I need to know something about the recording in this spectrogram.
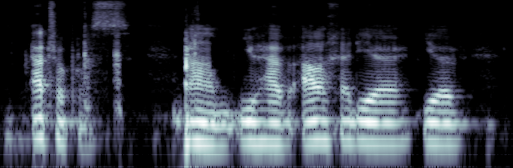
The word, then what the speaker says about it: Atropos: How is it pronounced? One more time. Atropos. Atropos.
